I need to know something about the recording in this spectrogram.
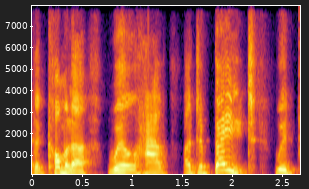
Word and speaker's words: Kamala: It is Kamala, as in comma, the punctuation, and la on the end of it.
